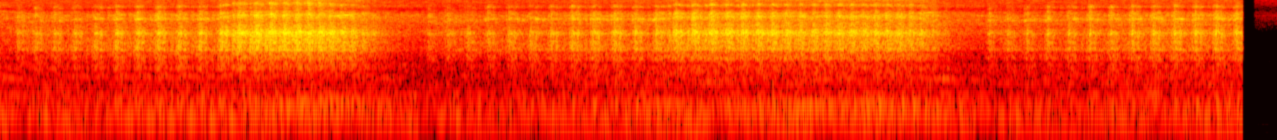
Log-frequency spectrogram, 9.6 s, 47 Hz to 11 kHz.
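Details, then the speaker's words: 2004 Ford 6.0L Powerstroke diesel that starts but runs really rough: uneven, lumpy idle over loud clatter; rough running misfire, suspected two or three bad injectors. "yeah so this thing's uh not really running that great sounds like it's got a couple two three uh bad injectors"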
